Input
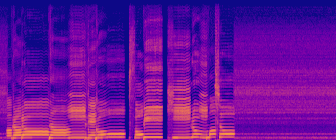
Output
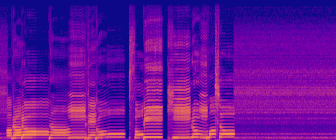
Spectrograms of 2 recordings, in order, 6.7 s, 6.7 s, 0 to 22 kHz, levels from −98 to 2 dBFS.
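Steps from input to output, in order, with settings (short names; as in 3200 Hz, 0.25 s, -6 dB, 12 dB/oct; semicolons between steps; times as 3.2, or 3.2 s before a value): 0.71–2.84 compressor 4:1, threshold -30 dBFS, peak gain reduction 7 dB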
